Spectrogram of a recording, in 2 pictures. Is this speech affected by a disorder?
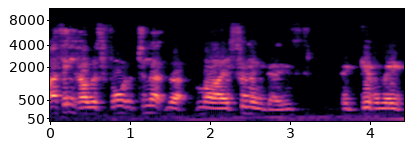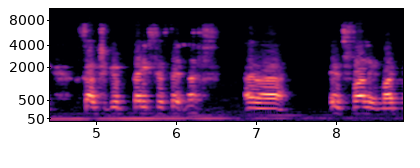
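Yes: cerebral palsy; swimming as early physio.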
